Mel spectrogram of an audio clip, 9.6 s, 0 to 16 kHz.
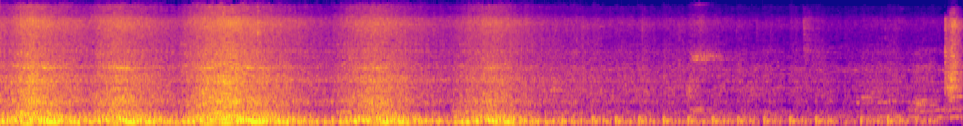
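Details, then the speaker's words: TVS Ntorq 125 scooter after timing chain replacement, timing set to TDC mark and tappets checked: even, steady idle with no ticking or rattle; chain noise gone, engine sounds healthy. "अब चलिए गाड़ी start करते हैं और उसकी आवाज सुनते हैं। यह देखने के लिए कि कोई शोर है या नहीं।"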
